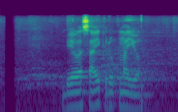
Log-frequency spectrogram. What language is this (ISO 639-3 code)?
nep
